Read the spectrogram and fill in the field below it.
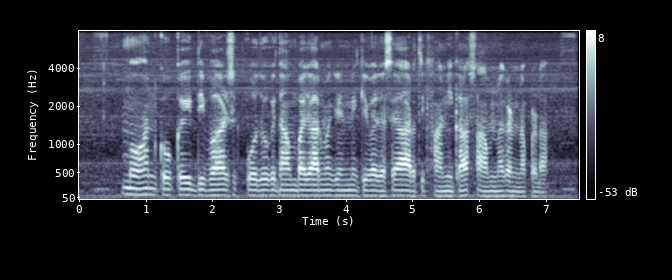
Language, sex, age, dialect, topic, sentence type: Hindi, male, 18-24, Hindustani Malvi Khadi Boli, agriculture, statement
